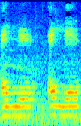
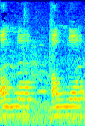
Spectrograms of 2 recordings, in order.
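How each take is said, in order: Both takes have the same delivery.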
